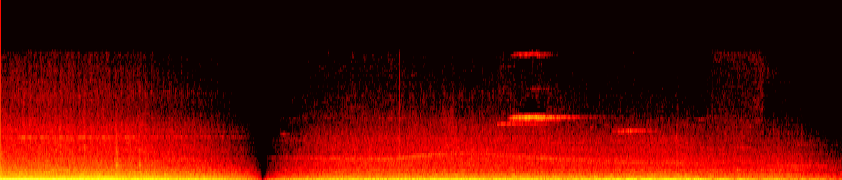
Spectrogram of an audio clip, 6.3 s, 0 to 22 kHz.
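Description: Supercharged V8 of the Ringbrothers 1966 Chevrolet Chevelle Recoil running steadily under way for about two seconds, then cut off suddenly. The engine is then heard again, more quietly at low speed, fading near the end.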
